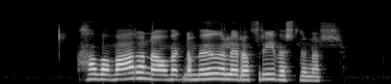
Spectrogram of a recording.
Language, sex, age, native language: Icelandic, female, 40-49, Icelandic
